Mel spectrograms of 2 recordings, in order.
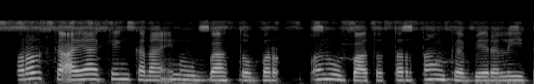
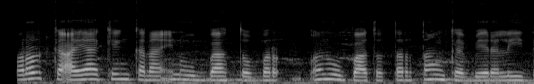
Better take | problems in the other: second | noise reduction (neural mask model RNNoise)

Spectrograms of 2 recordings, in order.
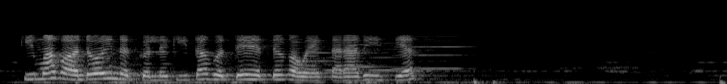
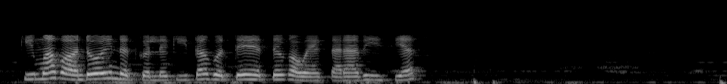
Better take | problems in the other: second | background sound (Wind instrument, woodwind instrument); 17 dB below the speech // room echo; dies away in 0.6 s

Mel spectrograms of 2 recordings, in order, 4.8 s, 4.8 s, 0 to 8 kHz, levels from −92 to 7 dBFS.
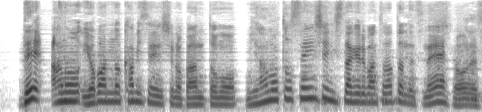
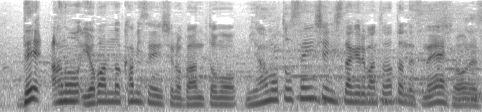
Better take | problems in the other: second | noise reduction (neural mask model RNNoise)

